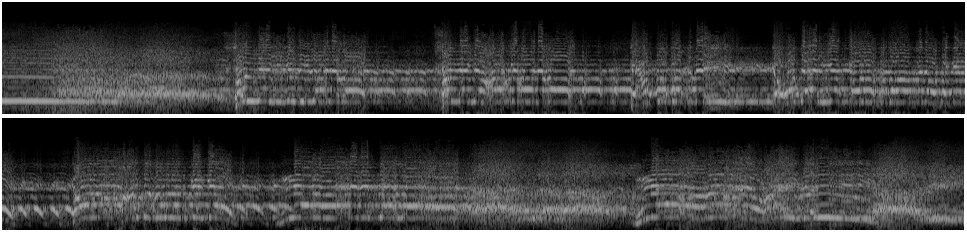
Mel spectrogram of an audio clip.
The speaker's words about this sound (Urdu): دونوں ہاتھوں کو بلند کر کے دل کی گہرائیوں سے نعرہ تکبیر۔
